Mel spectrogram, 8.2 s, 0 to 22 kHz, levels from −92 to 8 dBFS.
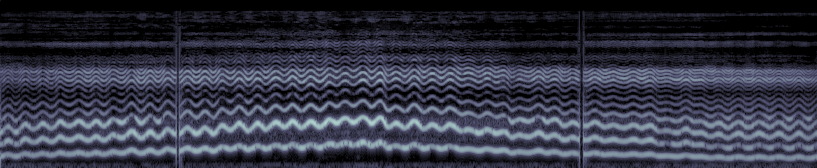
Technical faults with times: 1.76-1.79 gap at a join of encoded pieces
5.79-5.83 gap at a join of encoded pieces

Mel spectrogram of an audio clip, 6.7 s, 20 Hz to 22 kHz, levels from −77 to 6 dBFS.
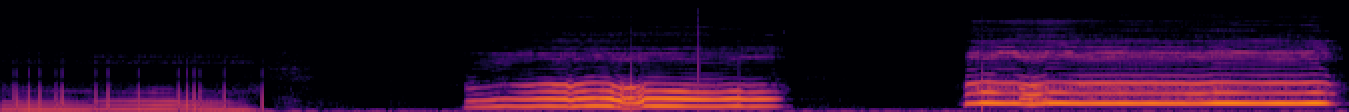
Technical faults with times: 0.06-1.32 train of clicks

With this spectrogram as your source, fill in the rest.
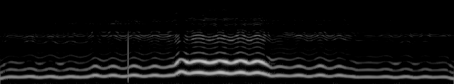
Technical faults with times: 1.28-1.30 loud pop

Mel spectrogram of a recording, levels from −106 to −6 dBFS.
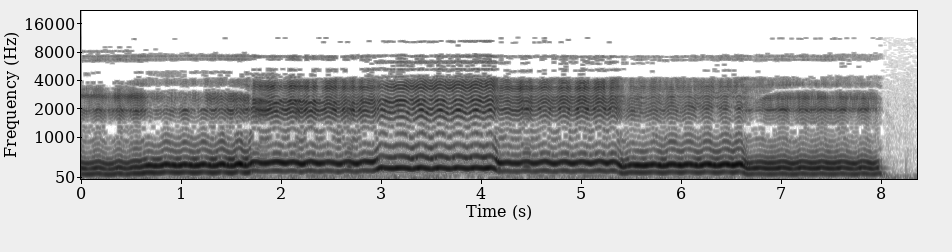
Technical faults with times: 0.00-8.37 MP3 compression

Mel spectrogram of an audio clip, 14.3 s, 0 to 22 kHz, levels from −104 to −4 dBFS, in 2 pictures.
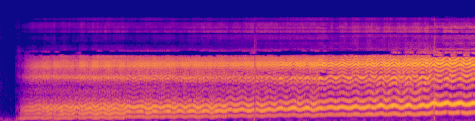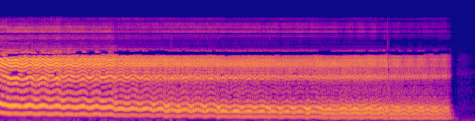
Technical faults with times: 0.00-14.26 HE-AAC compression
3.81-3.83 block of digital silence
6.51 block of digital silence
9.69 block of digital silence
12.94 block of digital silence

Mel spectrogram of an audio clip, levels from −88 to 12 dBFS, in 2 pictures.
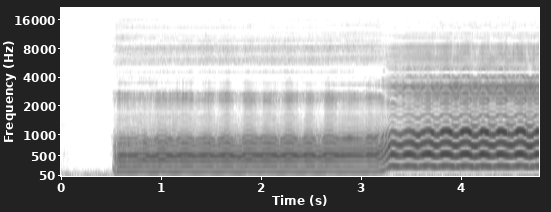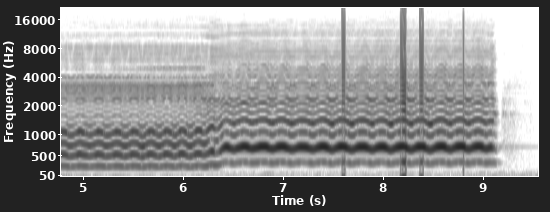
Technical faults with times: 7.59-7.61 integer overflow
8.17-8.40 integer overflow
8.80 integer overflow

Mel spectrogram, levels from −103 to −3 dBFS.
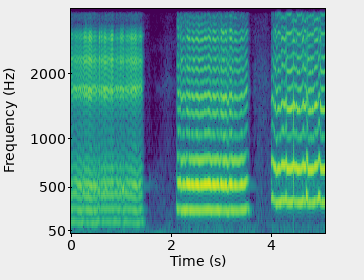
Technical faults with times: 1.56-2.10 comfort noise in place of the background
3.70-4.00 comfort noise in place of the background

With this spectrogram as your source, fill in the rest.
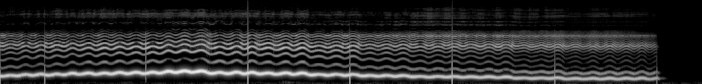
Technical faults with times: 0.45-6.57 periodic USB or driver dropouts

